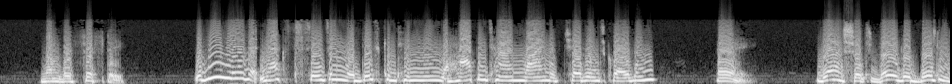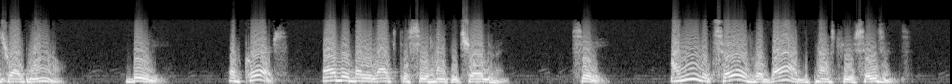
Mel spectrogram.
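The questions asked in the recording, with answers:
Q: Did you hear that next season we're discontinuing the Happy Time line of children's clothing?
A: C: I knew that sales were bad the past few seasons.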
